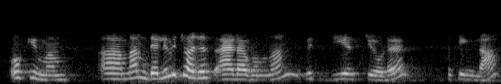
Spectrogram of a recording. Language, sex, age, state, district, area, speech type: Tamil, female, 30-45, Tamil Nadu, Ranipet, rural, conversation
